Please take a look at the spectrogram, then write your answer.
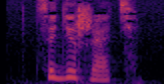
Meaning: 1. to contain, to hold 2. to maintain, to keep (in a certain state) 3. to support, to keep, to provide with all necessities
- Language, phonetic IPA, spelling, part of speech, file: Russian, [sədʲɪrˈʐatʲ], содержать, verb, Ru-содержать.ogg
